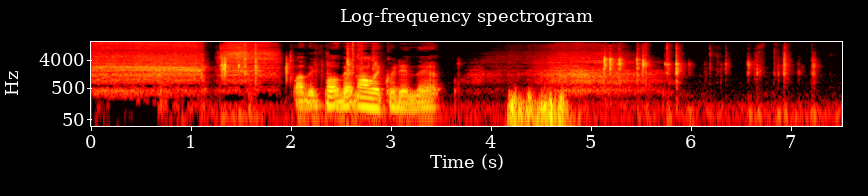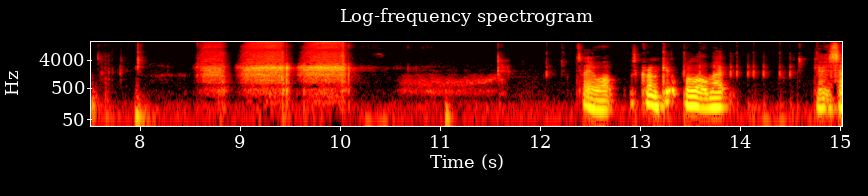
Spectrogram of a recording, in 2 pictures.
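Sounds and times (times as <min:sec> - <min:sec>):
airy hisses of vaping: 0:04.1 - 0:05.4.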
